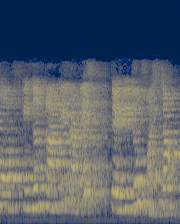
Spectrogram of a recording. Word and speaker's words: Pteridophyta: Next we have our division that is pteridophyta. Yes, students, now we have our third division of kingdom plantae, that is pteridophyta. P is silent.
